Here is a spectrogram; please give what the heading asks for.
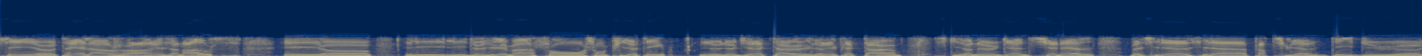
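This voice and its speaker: A man's voice: fairly high pitch, measured pace. A man with a Quebec French accent chatting technically as an amateur radio operator, hesitant and often repeating words. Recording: dry, narrow phone-like radio audio.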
